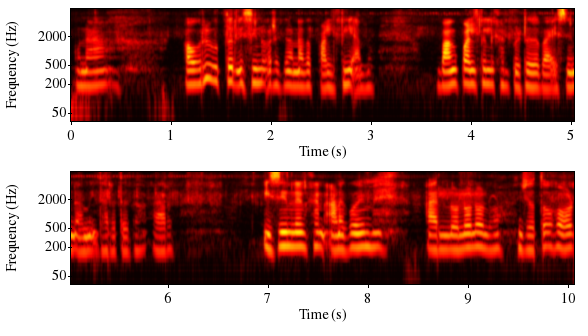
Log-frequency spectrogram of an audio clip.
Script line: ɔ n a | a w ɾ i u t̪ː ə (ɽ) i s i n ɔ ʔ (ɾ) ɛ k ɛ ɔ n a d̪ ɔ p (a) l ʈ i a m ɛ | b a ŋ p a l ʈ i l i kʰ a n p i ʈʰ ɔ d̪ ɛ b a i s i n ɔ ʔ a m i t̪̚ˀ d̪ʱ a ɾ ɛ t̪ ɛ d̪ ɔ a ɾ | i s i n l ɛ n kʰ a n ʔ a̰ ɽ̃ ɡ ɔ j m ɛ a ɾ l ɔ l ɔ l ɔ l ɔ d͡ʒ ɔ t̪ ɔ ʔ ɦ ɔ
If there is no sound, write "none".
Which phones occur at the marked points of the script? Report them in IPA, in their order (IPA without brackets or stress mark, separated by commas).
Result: ɾ, ɾ, a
